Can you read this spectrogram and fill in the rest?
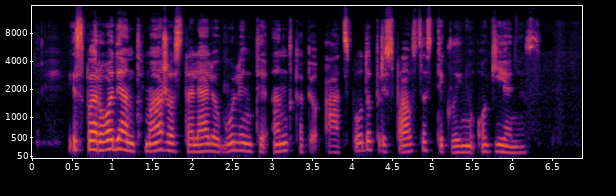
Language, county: Lithuanian, Vilnius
